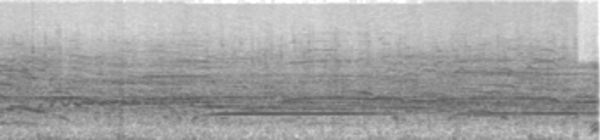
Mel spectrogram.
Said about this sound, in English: You can hear the crowd here at the Bob Devaney Sports Center going wild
